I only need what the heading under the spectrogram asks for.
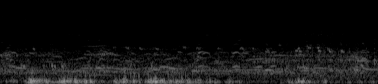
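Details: Tundra swans gathering on a pond at dusk after flying in through the twilight hour, many birds present; a dense chorus of overlapping honking and bugling calls, with low rumbling background noise.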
